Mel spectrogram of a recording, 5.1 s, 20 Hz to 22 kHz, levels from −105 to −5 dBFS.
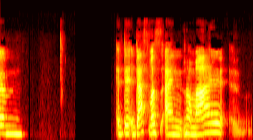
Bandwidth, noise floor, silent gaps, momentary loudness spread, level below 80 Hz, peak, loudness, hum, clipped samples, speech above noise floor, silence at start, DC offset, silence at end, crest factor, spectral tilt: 12 kHz; -74 dBFS; 1.52-2.22 s; 19 LU; -62 dBFS; 0 dBFS; -19 LUFS; none; under 0.1%; 54 dB; 0 s; under 0.1%; 0.2 s; 22 dB; -4.5 dB/octave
